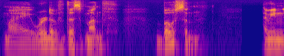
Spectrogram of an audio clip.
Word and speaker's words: boatswain: You'd think it would be pronounced boatswain, but it's bosun.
